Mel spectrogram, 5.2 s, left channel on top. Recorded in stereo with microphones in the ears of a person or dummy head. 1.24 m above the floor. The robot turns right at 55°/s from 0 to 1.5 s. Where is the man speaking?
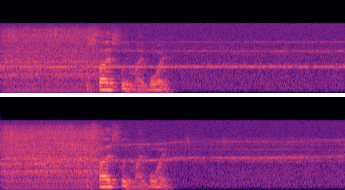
15° left (ahead or behind), 1.4 m; by 2.6 s centre (ahead or behind), 1.4 m.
